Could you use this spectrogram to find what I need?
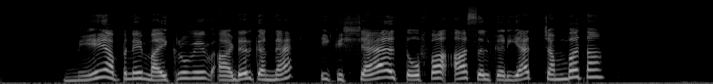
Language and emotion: Dogri, surprised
